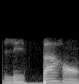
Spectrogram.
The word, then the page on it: parents: French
